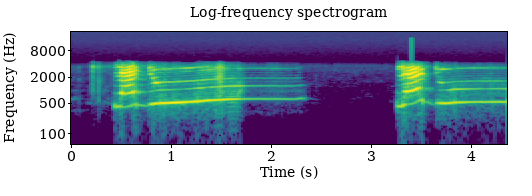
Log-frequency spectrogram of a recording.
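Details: Jack Russell Terrier x Border Collie mix named Miku: a short broken yelp flows into a long, smooth, slightly rising howl lasting almost two seconds, followed after a pause by another yelp-and-howl phrase.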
